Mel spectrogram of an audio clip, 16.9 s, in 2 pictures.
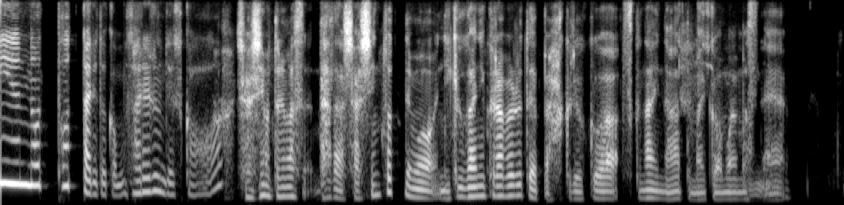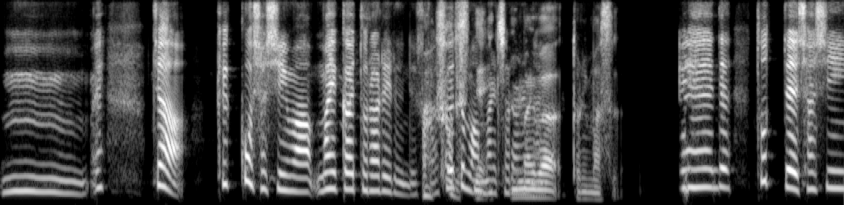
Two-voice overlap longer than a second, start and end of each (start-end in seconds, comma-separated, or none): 12.6-13.9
